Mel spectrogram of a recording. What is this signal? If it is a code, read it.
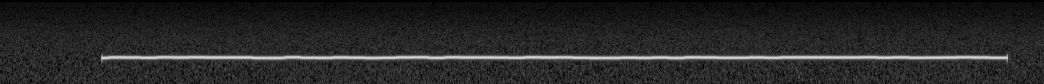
FT8 (one signal), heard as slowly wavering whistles, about 6.25 baud.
